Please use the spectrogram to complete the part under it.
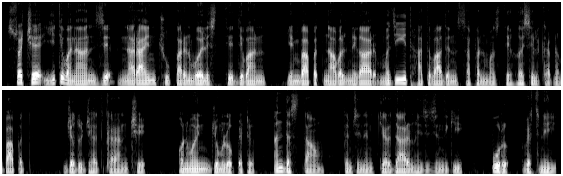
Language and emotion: Kashmiri, neutral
